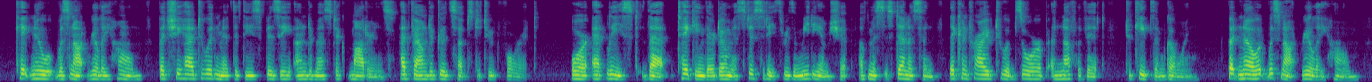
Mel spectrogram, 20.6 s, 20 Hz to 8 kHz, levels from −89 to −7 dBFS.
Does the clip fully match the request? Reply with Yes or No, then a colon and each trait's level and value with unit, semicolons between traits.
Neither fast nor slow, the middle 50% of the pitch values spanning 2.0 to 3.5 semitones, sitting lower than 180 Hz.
Yes: average, 160 wpm; average, 2.9 semitones; medium, 140 Hz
